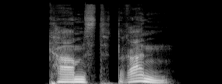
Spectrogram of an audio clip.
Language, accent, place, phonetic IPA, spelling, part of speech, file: German, Germany, Berlin, [ˌkaːmst ˈdʁan], kamst dran, verb, De-kamst dran.ogg
- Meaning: second-person singular preterite of drankommen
